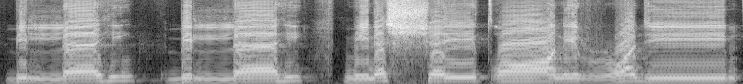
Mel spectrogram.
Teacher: آگے لفظ اللہ ہے، اسے اپنے باریک پڑھنا ہے کیونکہ لفظ اللہ کے لام سے پہلے باقی نیچے زیر ہے۔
